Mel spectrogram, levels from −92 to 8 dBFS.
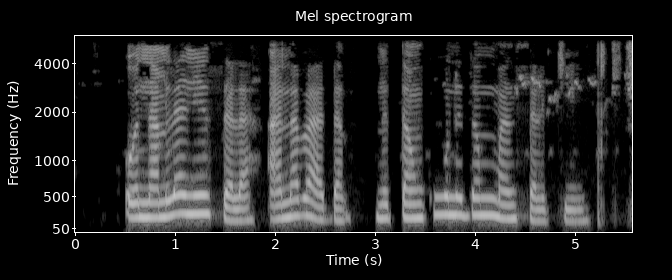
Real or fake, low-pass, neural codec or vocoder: real; 5.4 kHz; none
